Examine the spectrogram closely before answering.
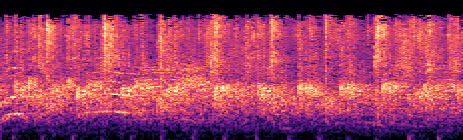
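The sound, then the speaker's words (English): Steady audience applause at a film competition event as a team is called to the stage, dense and continuous throughout without a break. “Yeah, make some noise.”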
